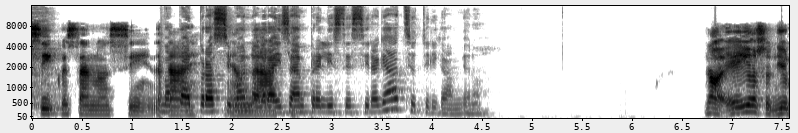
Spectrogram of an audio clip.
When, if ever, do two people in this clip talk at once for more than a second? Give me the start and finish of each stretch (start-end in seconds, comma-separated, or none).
1.3-2.6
